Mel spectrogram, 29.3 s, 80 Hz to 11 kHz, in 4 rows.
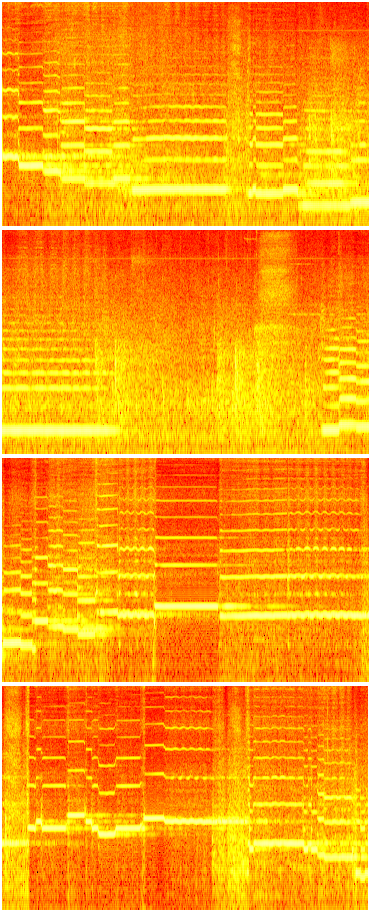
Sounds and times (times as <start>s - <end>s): Flute: 0.0s - 11.5s, 12.7s - 29.3s.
